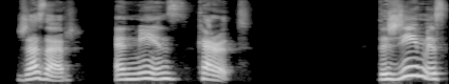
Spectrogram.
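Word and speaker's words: جزر: it out loud it should be easy it's pronounced jazar and means carrot theim is connected to the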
